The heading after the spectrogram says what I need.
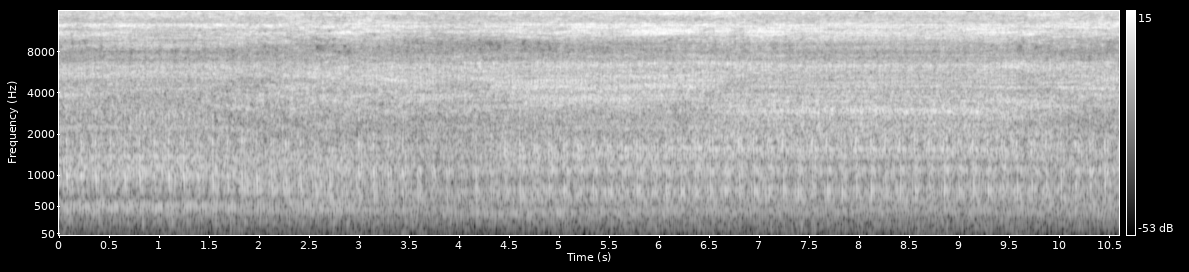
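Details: Alfa Romeo 2.4 JTDm diesel idling warm at 90°C water temperature, with a steady knock a bit over two per second over the engine note; knocking when warm, source unclear.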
